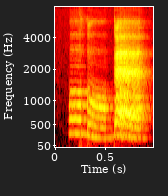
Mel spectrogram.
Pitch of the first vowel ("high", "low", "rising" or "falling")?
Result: high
